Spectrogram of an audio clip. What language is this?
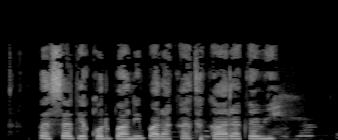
Pashto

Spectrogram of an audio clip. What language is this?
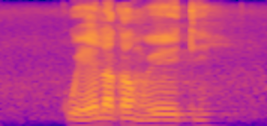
Tsonga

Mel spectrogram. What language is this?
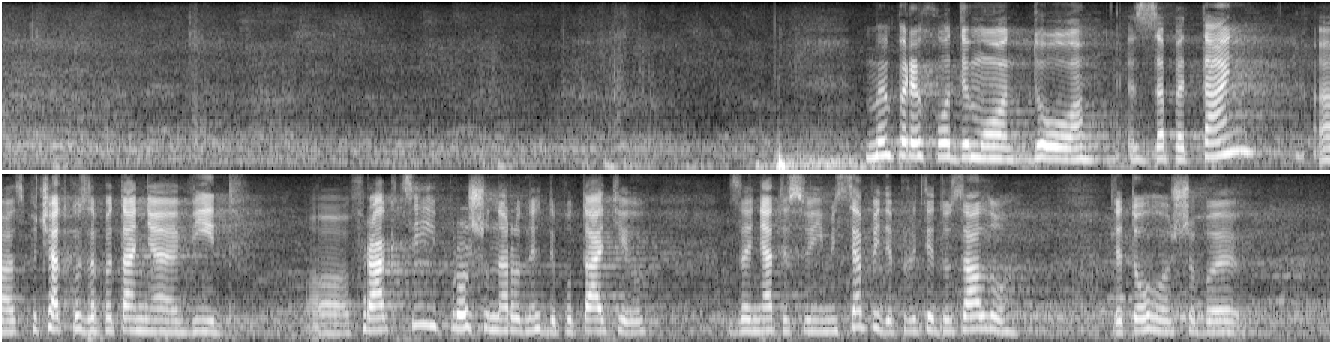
Ukrainian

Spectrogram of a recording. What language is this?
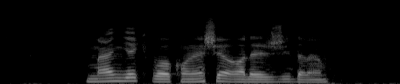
Persian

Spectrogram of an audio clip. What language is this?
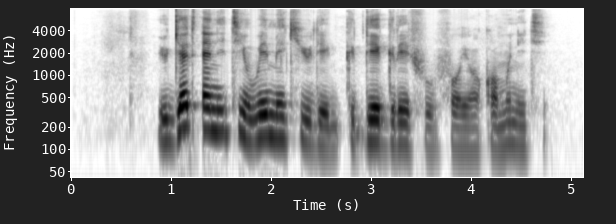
Nigerian Pidgin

